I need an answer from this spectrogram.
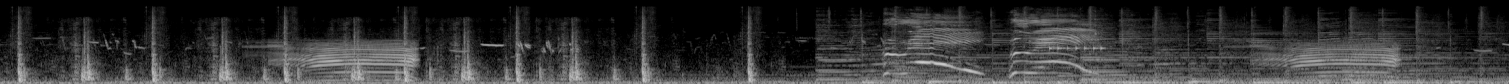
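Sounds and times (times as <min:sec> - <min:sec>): cow mooing: 0:02.4 - 0:04.2, 0:08.2 - 0:09.0, 0:10.8 - 0:11.6, 0:12.4 - 0:14.2.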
